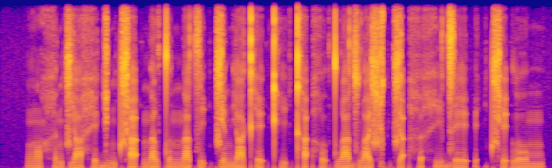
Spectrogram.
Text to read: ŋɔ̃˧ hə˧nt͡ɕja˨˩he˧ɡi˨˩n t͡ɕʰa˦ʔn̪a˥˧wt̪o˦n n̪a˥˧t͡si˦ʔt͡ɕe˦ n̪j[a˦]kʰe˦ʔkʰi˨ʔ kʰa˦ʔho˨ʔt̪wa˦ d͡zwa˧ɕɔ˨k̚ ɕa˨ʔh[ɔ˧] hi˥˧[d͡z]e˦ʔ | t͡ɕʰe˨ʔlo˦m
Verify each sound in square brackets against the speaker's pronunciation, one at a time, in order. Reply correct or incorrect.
correct, incorrect: ə˧, correct

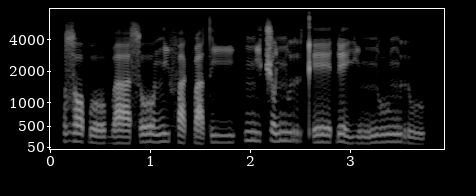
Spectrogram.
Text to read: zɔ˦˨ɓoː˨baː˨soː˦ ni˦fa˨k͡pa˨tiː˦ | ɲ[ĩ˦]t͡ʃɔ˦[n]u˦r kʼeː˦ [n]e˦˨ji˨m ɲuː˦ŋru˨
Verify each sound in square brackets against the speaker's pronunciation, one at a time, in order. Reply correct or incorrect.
incorrect: i˦, incorrect: ɲ, incorrect: ɗ

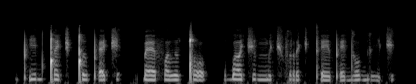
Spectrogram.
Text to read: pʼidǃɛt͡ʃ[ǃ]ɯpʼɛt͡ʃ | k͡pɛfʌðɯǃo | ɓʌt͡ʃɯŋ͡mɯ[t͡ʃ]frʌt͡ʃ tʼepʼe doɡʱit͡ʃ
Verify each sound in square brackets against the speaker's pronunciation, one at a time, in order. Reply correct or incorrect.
correct, correct

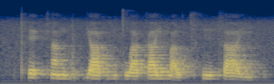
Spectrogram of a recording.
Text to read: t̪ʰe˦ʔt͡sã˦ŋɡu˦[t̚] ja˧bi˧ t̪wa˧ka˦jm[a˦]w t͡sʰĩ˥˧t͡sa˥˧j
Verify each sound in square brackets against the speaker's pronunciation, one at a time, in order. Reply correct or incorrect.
correct, incorrect: a˨˩

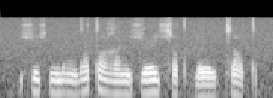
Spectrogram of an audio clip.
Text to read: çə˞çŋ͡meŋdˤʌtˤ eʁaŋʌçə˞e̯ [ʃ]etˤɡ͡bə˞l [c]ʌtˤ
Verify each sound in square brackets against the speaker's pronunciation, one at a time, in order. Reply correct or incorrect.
incorrect: ç, correct

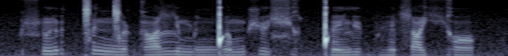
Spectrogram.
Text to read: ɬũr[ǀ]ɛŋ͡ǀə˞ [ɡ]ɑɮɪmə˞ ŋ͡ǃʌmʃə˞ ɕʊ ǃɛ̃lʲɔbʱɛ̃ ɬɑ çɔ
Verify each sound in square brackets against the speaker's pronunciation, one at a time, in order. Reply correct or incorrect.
correct, correct

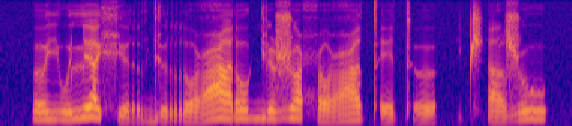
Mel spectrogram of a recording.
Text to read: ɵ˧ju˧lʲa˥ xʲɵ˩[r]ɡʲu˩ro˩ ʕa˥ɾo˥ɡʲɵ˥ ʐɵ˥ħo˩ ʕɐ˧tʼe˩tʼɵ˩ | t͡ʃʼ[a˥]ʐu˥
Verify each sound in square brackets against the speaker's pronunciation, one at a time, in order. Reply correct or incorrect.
correct, incorrect: a˩

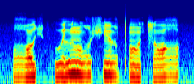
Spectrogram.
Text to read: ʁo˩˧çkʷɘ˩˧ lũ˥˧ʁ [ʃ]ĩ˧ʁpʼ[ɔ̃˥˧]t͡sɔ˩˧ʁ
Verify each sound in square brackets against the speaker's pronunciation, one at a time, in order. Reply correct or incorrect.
correct, incorrect: ɔ̃˧˩

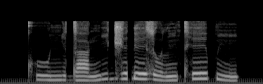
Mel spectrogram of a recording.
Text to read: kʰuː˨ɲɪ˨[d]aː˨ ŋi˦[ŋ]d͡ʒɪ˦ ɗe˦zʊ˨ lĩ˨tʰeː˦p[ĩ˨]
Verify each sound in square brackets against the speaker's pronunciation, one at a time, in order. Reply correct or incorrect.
correct, incorrect: none, correct

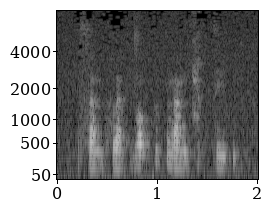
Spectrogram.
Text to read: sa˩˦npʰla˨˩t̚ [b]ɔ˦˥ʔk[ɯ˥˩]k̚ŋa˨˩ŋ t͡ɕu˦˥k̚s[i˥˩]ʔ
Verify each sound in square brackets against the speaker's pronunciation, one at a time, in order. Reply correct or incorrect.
incorrect: d, correct, incorrect: i˦˥

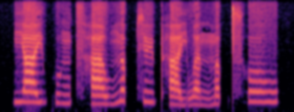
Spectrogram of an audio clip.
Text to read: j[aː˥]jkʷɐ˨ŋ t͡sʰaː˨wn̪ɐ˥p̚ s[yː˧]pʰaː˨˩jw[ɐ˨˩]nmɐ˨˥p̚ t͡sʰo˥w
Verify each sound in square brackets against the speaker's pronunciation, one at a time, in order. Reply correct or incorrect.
incorrect: aː˧, correct, correct

